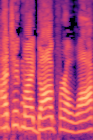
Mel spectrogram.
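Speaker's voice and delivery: very loud, high voice with upper lip held still. Imitating a woman met at a dog park, talking with no upper lip. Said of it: "she was talking like this and she had no upper lip".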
